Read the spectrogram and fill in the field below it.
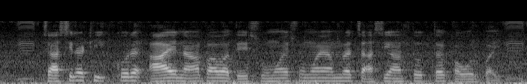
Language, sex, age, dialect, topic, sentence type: Bengali, male, 18-24, Standard Colloquial, agriculture, statement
